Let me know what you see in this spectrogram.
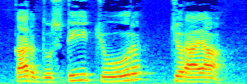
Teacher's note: ਇਹਨੂੰ ਚੋਰਾਇਆ ਨਹੀਂ ਕਹਿਣਾ ਹੋੜਾ ਨਹੀਂ ਲਾਉਣਾ ਚੁਰਾਇਆ ਔਂਕੜ ਲਾ ਕੇ ਛੇਤੀ ਉਚਾਰਨ ਕਰਨਾ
